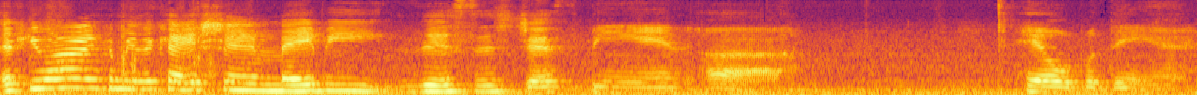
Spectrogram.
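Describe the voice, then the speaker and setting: Lively intonation at a fairly slow pace amid noticeable background noise and audible room echo. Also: woman, medium pitch for a woman. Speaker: tarot reader. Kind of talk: tarot reading. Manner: casual.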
